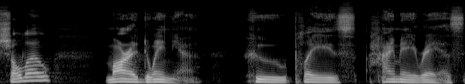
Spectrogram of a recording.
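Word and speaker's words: Xolo: butcher his name but sholo I think it's pronounced sholo maridia who plays haime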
